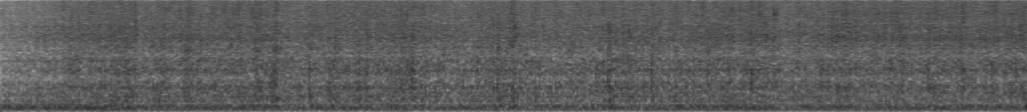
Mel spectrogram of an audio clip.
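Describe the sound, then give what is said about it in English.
Chicken frying in oil: a steady, dense sizzle of countless tiny crackles, fairly loud and unbroken for about five seconds, with a hissing, rain-like texture and no voices. “Now, when they say, this is frying chicken, I go, oh, yes,”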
